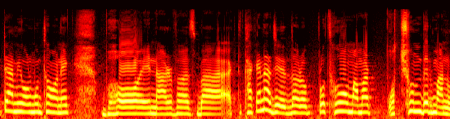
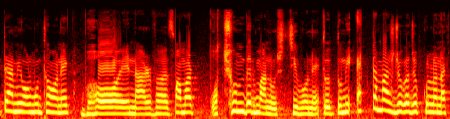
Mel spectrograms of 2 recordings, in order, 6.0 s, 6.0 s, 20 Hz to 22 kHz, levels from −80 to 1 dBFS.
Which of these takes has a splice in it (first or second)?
second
